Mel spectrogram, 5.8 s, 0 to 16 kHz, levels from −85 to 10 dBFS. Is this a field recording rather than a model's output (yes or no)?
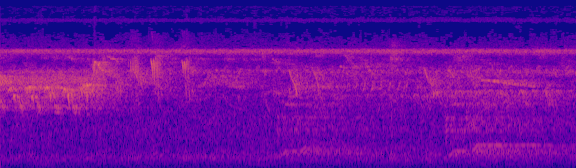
yes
